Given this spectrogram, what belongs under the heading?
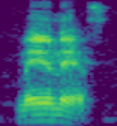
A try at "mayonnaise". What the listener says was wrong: Mayonnaise. Don't forget the O. Mayonnaise. Mayonnaise.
